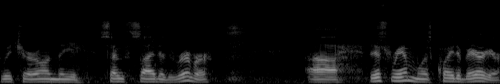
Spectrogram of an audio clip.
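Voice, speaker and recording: Against a quiet background, someone with a Maritime Canadian accent speaks at a fairly slow pace with ordinary pitch variation. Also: man. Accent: rural Maritime Canadian. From New Brunswick, Canada. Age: 60s. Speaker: homesteader and YouTuber. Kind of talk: outdoor show-and-tell explanation. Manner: casual with frequent fillers and repetitions.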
